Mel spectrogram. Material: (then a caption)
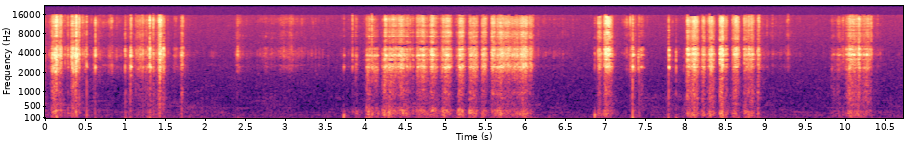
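Polystyrene foam. The tip of a marker pen is drawn across a large, white, solid polystyrene foam ball, making a line on it. Bright, dry scratching and squeaky rubbing come in irregular bursts, loudest in a long stretch mid-clip and broken by quieter pauses, over a faint low hum.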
